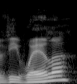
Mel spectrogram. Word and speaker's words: vihuela: And Maria, did you also play, and I'm going to mispronounce this horribly, That's okay. the vihuela?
